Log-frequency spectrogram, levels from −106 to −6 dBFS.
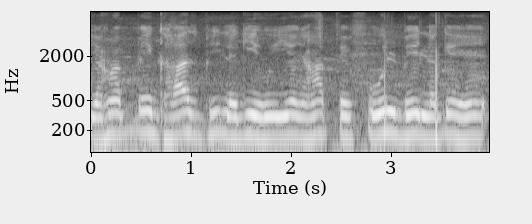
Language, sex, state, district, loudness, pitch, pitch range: Hindi, male, Uttar Pradesh, Lucknow, -20 LUFS, 160 Hz, 155-170 Hz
